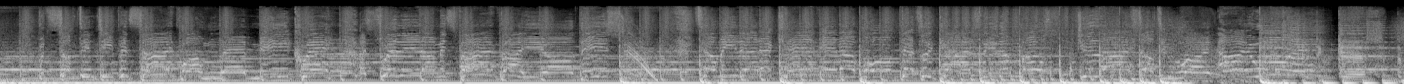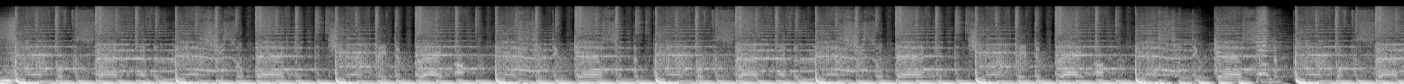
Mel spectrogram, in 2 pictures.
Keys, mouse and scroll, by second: 0.0 ctrl+click, 0.2-1.5 ctrl+space, 3.6 click, 3.7-5.9 drag, 6.4-7.1 alt+right click, 10.8 alt+click, 12.1-13.7 drag, 13.8 space, 14.2 click, 18.5 space, 18.6 click, 19.4-22.2 alt+drag, 21.8 space, 21.9 click, 22.8 alt+click, 23.9 space, 24.0 click, 24.7-25.9 alt+drag.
